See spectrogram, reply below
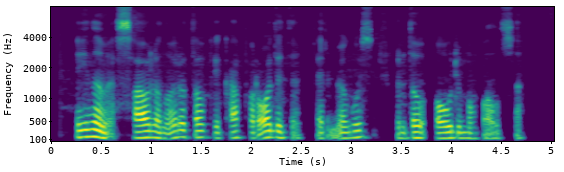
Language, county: Lithuanian, Klaipėda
